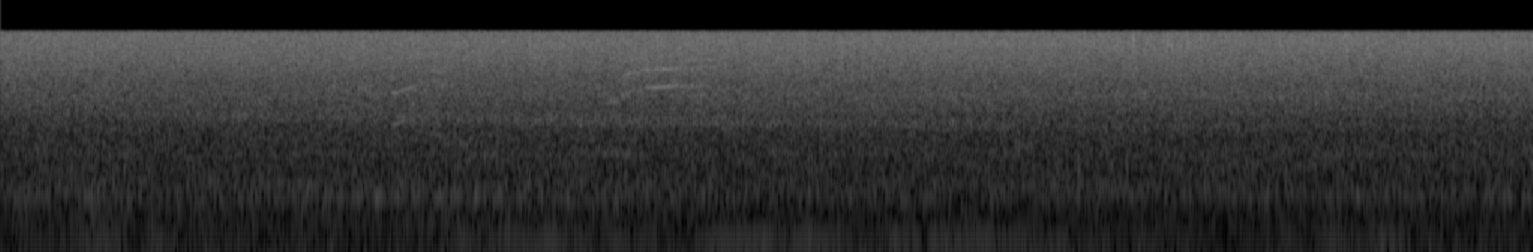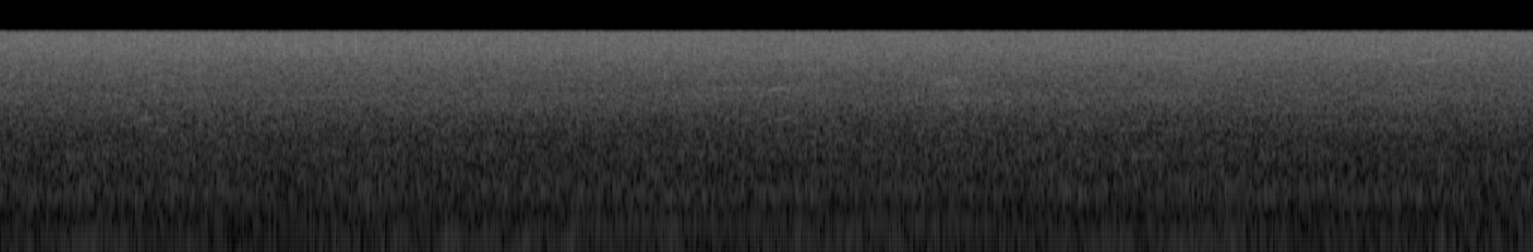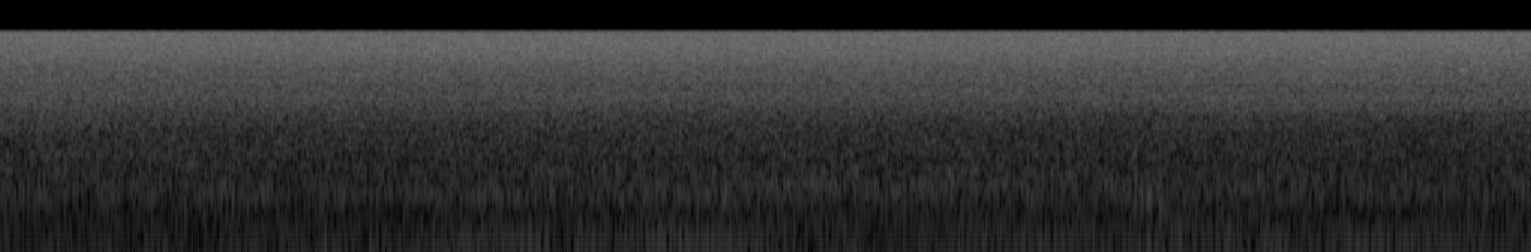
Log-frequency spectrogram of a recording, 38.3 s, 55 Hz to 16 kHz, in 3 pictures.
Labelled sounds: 5.1	5.9	killer whale, 1.9 to 3.5 kHz

